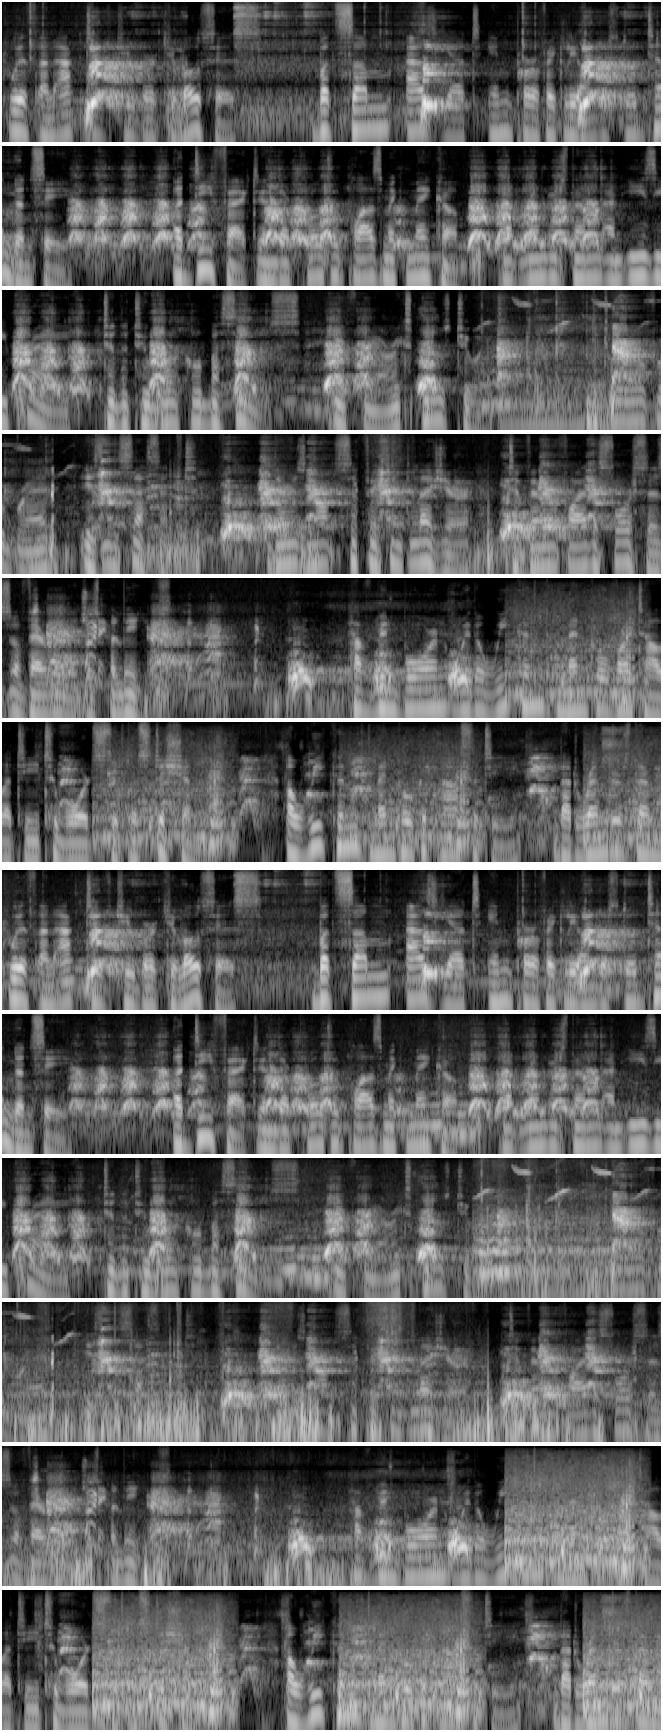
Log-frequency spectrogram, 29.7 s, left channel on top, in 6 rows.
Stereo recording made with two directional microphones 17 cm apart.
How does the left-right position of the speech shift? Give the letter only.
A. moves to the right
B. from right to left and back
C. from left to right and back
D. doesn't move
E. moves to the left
B.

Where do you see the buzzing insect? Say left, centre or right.
right.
